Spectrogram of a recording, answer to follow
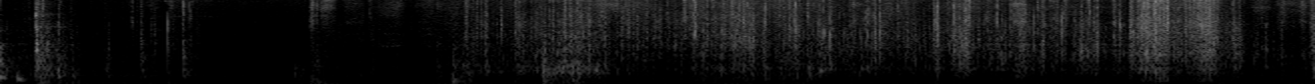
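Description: Cardboard box and molded pulp packing insert rustling and scraping as items are handled and lifted out, with a few light knocks. The rustling starts about two seconds in and is loudest near the end.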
